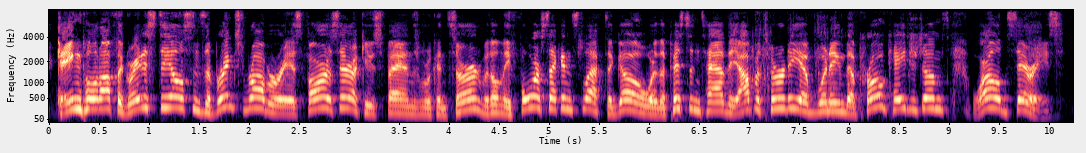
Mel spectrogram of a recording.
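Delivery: high-pitched vintage radio announcer; old-timey announcer voice. Acted. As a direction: read it like an old newsreel sportscaster. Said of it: "read part of it in my old-timey, um, uh, announcer's voice".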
